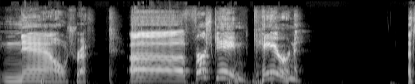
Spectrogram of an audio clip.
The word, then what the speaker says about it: Cairn: First game, Cairn.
